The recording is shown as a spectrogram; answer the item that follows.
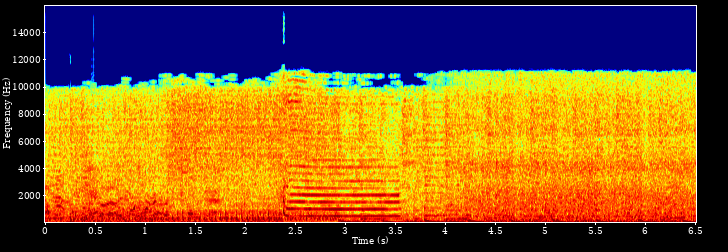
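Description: An air horn gives one steady blast of a little over a second, about midway through, signalling the start of the race's swim. It sounds over electronic dance music, which breaks into a heavy thumping beat right after it.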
